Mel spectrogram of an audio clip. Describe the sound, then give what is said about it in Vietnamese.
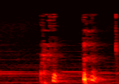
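Two deliberate, forceful coughs from a man standing beside someone on a phone call, each a short throaty burst with a brief second push, separated by a pause, with a faint trailing sound at the end. “Giang lão bản đang đứng bên cạnh của Lộc Hàm cố ý ho mạnh cho hai tiếng”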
